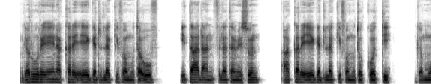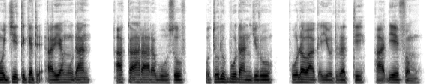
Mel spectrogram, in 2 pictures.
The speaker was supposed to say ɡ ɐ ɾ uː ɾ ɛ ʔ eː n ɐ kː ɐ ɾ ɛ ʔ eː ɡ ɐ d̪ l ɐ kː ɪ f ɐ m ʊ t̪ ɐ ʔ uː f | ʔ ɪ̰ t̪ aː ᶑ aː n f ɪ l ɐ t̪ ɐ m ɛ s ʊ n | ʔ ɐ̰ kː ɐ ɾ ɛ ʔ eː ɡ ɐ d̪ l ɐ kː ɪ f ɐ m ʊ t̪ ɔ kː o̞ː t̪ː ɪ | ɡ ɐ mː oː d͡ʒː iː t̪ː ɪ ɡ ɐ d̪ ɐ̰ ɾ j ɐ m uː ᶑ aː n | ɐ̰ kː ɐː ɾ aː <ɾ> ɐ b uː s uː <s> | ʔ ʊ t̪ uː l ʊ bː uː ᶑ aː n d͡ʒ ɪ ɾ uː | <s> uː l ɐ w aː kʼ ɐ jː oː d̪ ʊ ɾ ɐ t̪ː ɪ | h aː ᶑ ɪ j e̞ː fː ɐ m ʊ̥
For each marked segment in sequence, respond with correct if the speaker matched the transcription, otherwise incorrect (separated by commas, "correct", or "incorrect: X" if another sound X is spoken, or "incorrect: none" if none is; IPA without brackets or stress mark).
correct, incorrect: f, incorrect: f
